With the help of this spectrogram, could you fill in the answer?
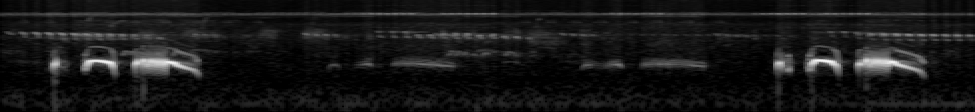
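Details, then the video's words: Wild Spotted Dove near Dumai, Riau, on an overcast morning, answering a decoy bird during trapping, gives loud, hollow coos in a short phrase repeated after a few seconds, with faint softer coos and high chirping birds behind. "Suara Burung Terkukur"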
